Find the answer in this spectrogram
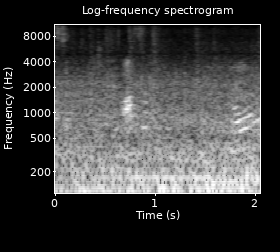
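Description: Low, steady engine hum of an SUV rolling slowly past close by, growing slightly louder.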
